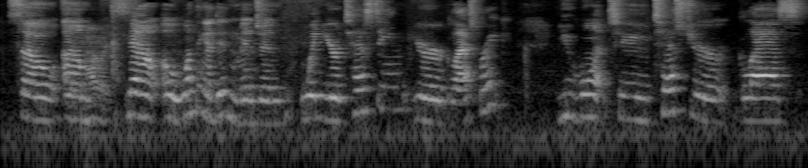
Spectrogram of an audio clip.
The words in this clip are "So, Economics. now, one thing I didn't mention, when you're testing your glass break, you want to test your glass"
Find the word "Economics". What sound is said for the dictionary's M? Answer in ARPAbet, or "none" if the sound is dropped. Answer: none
